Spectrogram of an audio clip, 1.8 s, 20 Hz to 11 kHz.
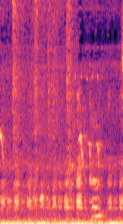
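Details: Zeke, a 5-month-old Labrador Retriever during a dog training session, panting in quick, soft, evenly repeated breaths, roughly four or five per second, low in level, with training commands such as sit and down spoken around it.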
